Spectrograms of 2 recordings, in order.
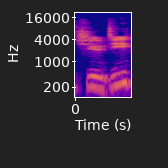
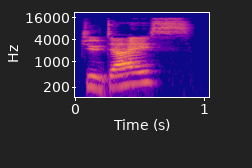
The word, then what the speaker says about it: Giudice: How the hell do you pronounce Teresa's last name? I am still working on that shit. It's Giudice, Giudice. What is it? – I say Giudice. And the way she said it in her book, she said, if you are in America, it's Giudice. If you're in Italy, it's Giudice.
